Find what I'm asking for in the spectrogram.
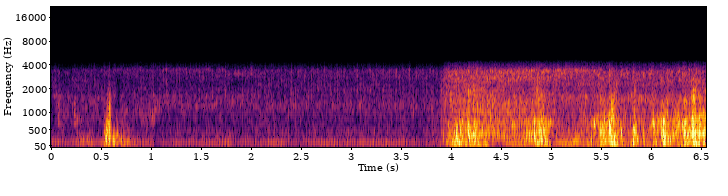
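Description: Idle has a lumpy, irregular beat with occasional stumbles before the revs pick up; a misfire, cause not evident.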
